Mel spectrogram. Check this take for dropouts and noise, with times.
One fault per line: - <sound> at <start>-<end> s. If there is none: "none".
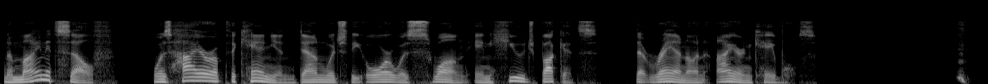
- whoosh at 9.6-9.7 s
